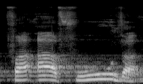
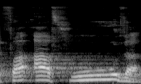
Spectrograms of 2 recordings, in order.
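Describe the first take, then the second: First: फ़ाफूज़ा with the wrong letter held long; the wrong way, stretching the hamza; wrong reading. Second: फ़ाफूज़ा with the फ़ा held long; correct reading. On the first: Teacher demonstrating a mistake to students, slow. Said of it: "फ़ाफूज़ा नहीं पढ़ना है". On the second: Teacher showing students the correct stretch, slow. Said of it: "फ़ा को आपने लंबा करना है". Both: Shown as a demonstration.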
